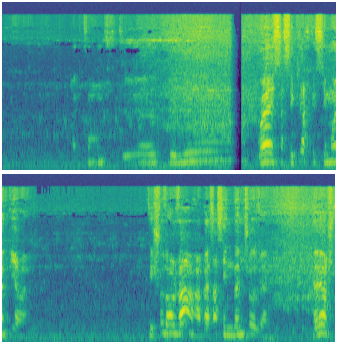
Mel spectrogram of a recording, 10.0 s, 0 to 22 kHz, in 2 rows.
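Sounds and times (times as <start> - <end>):
car engine rumble while driving: 0.0 - 10.0
road noise: 0.0 - 10.0
speech: 1.4 - 5.5, 7.2 - 10.0.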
